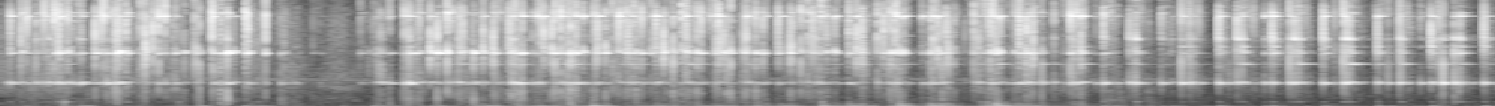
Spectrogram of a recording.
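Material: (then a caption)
Glass. Long matte nails tap rapidly on the dimpled wall of an empty, clear dimpled glass beer mug lying on its side. The result is a dense run of bright, clicky glass ticks with a faint high ring that dies almost instantly. The tapping eases briefly about a second and a half in, then continues steadily.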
